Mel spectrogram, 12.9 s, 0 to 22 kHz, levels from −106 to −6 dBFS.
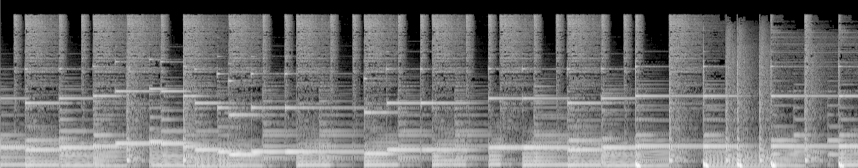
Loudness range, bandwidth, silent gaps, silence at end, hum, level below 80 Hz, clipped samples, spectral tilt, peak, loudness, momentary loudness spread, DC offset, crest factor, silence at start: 2 LU; 15.5 kHz; none; 0 s; none; -28 dBFS; under 0.1%; -4.5 dB/octave; -2 dBFS; -21 LUFS; 5 LU; under 0.1%; 18 dB; 0 s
